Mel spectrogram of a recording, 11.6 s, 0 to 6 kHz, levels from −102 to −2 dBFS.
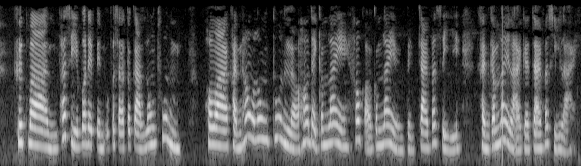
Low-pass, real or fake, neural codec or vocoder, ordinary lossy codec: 5.4 kHz; real; none; MP3, 48 kbps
